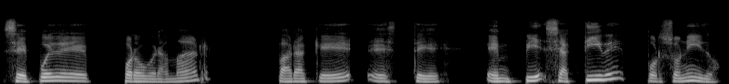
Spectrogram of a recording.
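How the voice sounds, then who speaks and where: A man's voice: on the high side, very slow, darkish tone, no room sound. An older man in his sixties on a headset mic, earnestly explaining on a video call with many fillers. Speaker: guest parent. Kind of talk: casual video call chat.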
